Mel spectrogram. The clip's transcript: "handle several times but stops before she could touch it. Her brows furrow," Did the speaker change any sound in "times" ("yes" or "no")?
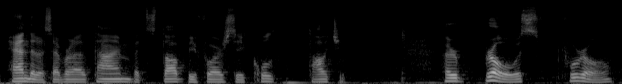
yes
